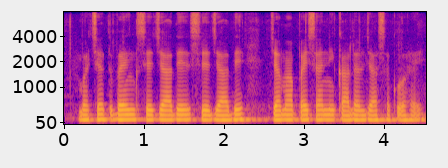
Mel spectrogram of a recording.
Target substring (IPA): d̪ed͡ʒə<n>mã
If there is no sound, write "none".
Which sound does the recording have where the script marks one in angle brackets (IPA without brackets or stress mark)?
none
